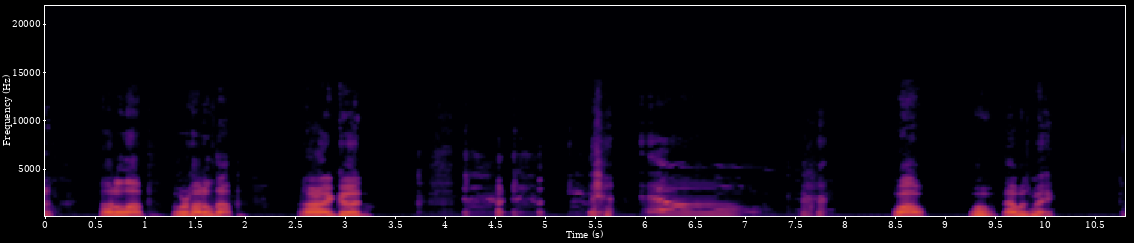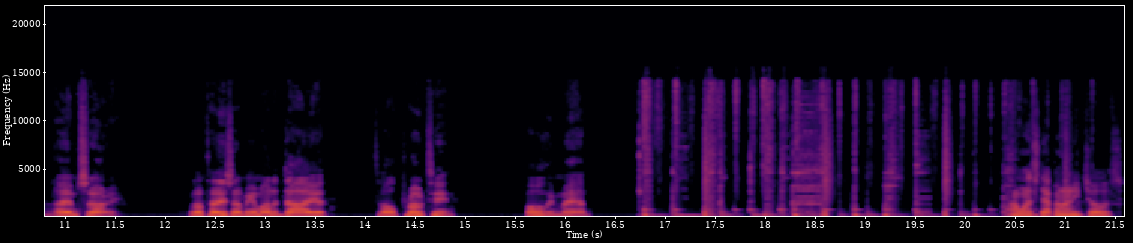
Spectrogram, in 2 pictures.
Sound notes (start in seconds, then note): 4.8 sniffs; 5.9 kids coughing and whining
